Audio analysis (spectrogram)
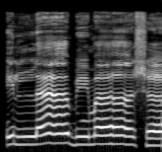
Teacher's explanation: শা ৪ আলিফ টান হবে মধ্যে মুত্তাসিল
